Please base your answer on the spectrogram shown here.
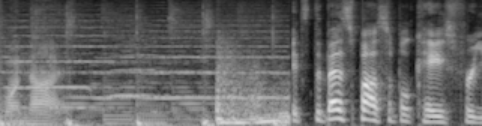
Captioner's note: cartoon drum sfx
